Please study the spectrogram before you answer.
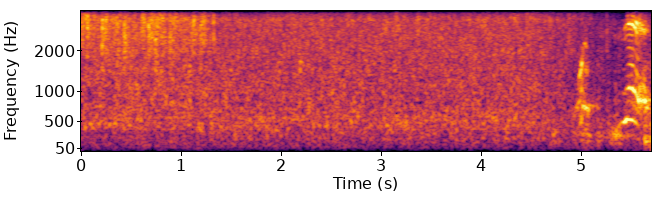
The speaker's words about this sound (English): We were about ready to go outside and go to the beach, but then we hear thunder. A couple minutes later, it starts raining.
